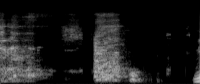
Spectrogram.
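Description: A person coughing twice, once right at the start and again about a second in.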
